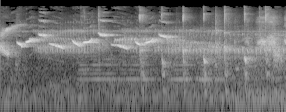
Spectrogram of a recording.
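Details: Chinese hwamei, a tame hand-carried cage bird, young and recently acquired, not yet fully in form, sings a string of short, sweet, upward-flicking whistles repeated in quick succession, with some faint clicks behind.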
